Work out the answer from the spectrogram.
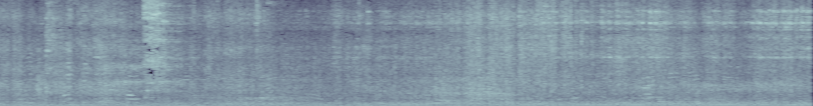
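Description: BNSF intermodal freight train's well cars rolling past close by: a steady, loud rumble of steel wheels on rail with a steady low hum, and one sharp clack about a second and a half in.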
